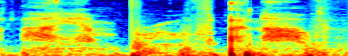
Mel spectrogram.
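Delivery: ordinary delivery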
